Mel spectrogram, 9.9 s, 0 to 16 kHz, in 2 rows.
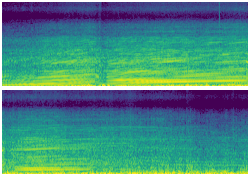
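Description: A Honda Transalp 750 motorcycle on a test ride, its engine loud and close, revving up through rising pitch with two brief drops at gear changes before climbing again.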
